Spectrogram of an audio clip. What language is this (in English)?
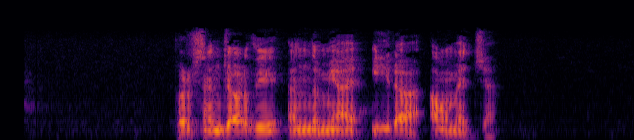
Catalan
